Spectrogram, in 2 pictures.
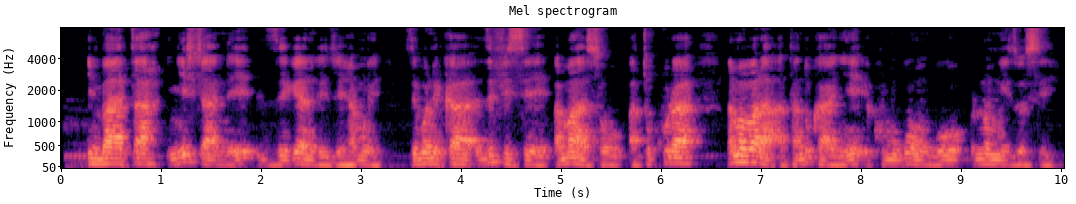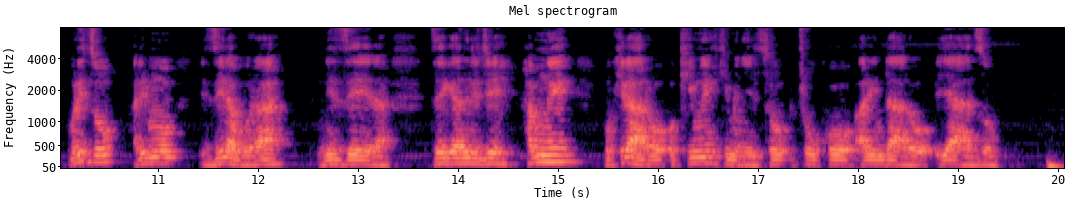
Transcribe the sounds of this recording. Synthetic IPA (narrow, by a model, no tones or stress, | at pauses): imbaːtaiɲiːʃi̥t͡ʃaːne̞zeːɡeɾaniɾid͡ʒe̞ɦamŋe̞ | z̥iβo̞ne̞kazifise̞amaːso̞atukuɾa | namaβaɾa̰ʔa̰taːndukaɲe̞kumuɡo̞ːŋɡo̞nomŋiːzo̞simuɾizo̞haɾimŋo̞ | iziɾaβuɾa | nize̞ːɾa | zeːɡeɾaniɾid͡ʒe̞hamŋe̞ | mukiɾaːɾo̞kʰimŋe̞nikime̞ɲe̞ːt͡so̞t͡ʃuːko̞a̰ɾindaːɾo̞jaːzo̞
